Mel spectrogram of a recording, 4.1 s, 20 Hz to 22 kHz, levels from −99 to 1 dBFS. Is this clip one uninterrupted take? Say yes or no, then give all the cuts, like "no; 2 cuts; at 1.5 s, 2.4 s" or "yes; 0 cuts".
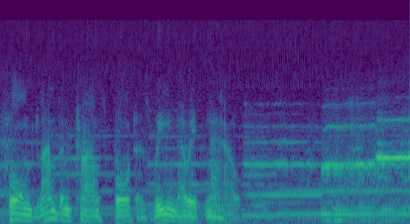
yes; 0 cuts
